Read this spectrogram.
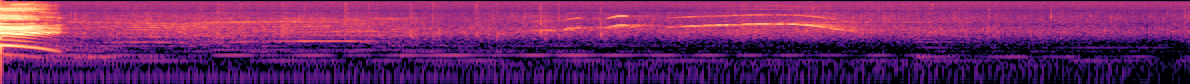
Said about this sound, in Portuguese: Nós aplaudimos e engrandecemos o teu nome.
